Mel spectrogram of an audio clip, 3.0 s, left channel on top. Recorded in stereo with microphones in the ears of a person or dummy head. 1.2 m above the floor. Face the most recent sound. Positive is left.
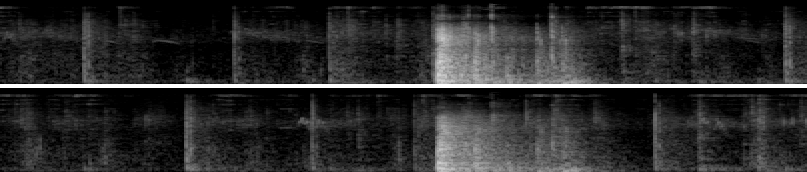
turn(degrees=40)  # may be behind; listen again after turning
